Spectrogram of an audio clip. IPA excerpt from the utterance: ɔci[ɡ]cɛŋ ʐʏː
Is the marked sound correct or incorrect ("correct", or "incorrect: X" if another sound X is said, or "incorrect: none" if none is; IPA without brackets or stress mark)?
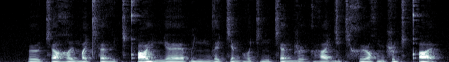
incorrect: ŋ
